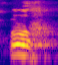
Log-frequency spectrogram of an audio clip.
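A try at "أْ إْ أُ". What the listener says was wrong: এই জজমের উচ্চারণটা কিন্তু একটু পার্থক্য কম বোঝা যাচ্ছে।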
